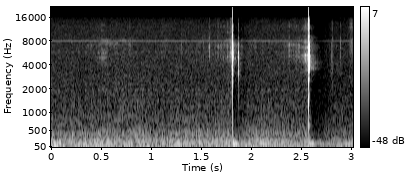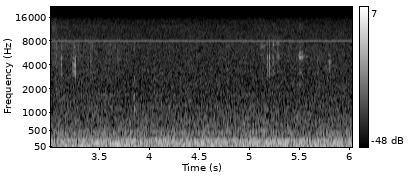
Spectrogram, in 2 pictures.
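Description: Two sharp clicks from a pocket knife being handled, just under a second apart, the second louder, with faint light handling ticks around them.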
